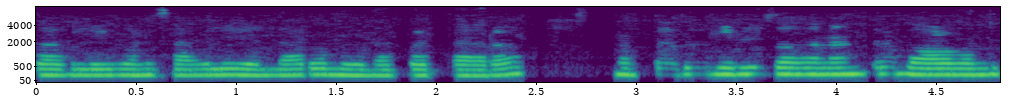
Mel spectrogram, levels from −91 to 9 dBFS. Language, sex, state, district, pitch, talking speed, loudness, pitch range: Kannada, female, Karnataka, Bijapur, 205 Hz, 100 wpm, -20 LUFS, 195-220 Hz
